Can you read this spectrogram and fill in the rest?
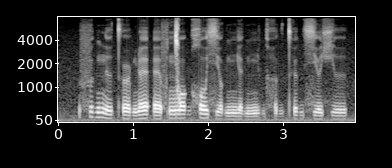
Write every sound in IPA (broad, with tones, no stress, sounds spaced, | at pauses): f ʏ˦ ɡ n ɨ˨ t̪ʰ ə˞˨ ɡ ɳ ɛ˦ ʔ ɛ˨ f ŋ͡ǀ ɔ˦ ɡ χ u˦ sʲ ɔ˨ ɡ ɲ ɛ˨ ɡ ɲ ʏ˨ ɡ h ə˨ ɡ t̪ʰ ʏ˦ ɡ sʲ ə˞˦ ç ɨ˦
